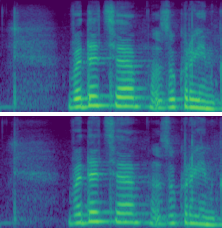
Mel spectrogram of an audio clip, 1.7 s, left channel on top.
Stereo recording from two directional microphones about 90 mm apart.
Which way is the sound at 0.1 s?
45° left (ahead or behind).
